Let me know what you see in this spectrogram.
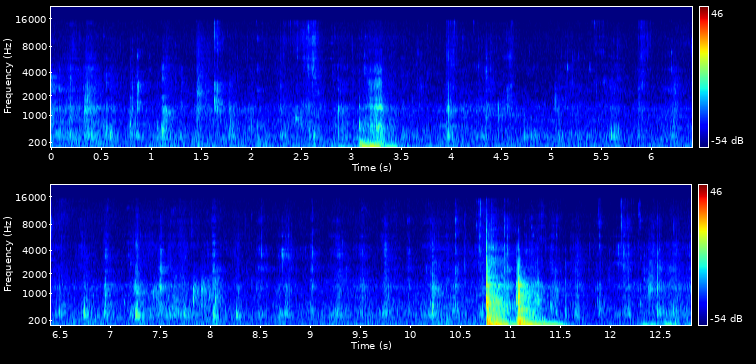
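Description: Close-miked chewing of fried pastéis (Brazilian pastries), with many small wet mouth clicks and two louder thumps, one about three seconds in and a bigger one near the end.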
